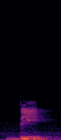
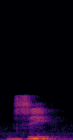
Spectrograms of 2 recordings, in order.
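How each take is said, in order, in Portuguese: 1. O d é feito com a língua entre os dentes. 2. O d é feito sem a língua entre os dentes. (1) "quando eu falo de com i na língua espanhola, ela fica entre o meu dente de baixo e o meu dente de cima" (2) "quando eu falo em português, a minha língua não faz esse movimento"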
